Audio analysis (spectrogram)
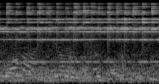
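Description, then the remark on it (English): In a room of the Lama Temple in Beijing, a monk's low, steady chanting of prayers runs continuously beneath bright, sustained ringing from a bell he rings, the metallic tones hanging evenly over the voice at moderate loudness. “In one corner, there's a room where a monk chants prayers and rings a bell.”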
